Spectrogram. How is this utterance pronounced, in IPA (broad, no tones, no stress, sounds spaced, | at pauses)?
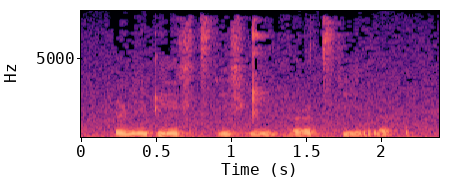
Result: ʏ ɳ ĩ ʈ ɾʲ ẽ x t͡sʼ i x ɖ ĩ bʱ ə˞ t͡sʼ i r ə p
